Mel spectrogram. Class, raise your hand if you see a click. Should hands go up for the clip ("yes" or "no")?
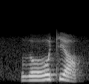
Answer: no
